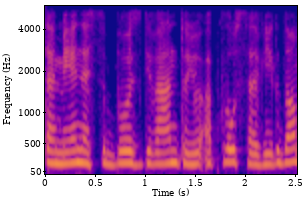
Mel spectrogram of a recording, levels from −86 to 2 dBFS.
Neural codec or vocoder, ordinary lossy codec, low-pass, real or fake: none; Opus, 24 kbps; 5.4 kHz; real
